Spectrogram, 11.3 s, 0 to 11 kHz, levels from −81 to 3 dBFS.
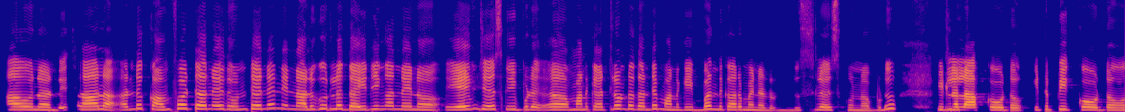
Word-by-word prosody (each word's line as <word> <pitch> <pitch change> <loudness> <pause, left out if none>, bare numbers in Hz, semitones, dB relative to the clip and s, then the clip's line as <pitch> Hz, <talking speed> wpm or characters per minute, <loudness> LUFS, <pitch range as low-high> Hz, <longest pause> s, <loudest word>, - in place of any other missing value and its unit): అవునండి. 275 -5 +1 0.2
చాలా. 295 0 +5 0.2
And 295 +7 -2
comfort 365 +7 +1
అనేది 340 -1 0
ఉంటేనే 350 +5 0
నేను 350 -2 -5
నలుగురిలో 335 +4 +1
ధైర్యంగా 320 +3 +1
నేను 290 -2 0 0.4
ఏం 300 +3 +5
జేసికి 315 -1 0
ఇప్పుడు 275 0 -3 0.2
ఆహ్, 275 -1 +3
మనకెట్లుంటదంటే 305 +3 -1
మనకి 270 -1 -3
ఇబ్బందికరమైన 280 -2 -1
దు 210 - -12 0.2
దుస్తులేసుకున్నప్పుడు 235 - -6 0.5
ఇట్లా 275 0 +4
లాక్కోవటం! 250 -2 +3 0.2
ఇటు 295 +3 -8
పిక్కోవటం! 255 -4 0
290 Hz, 125 wpm, -23 LUFS, 260-320 Hz, 0.5 s, చాలా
